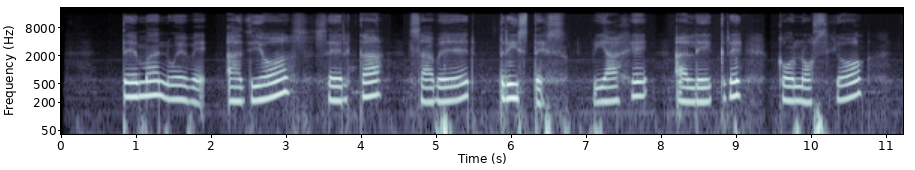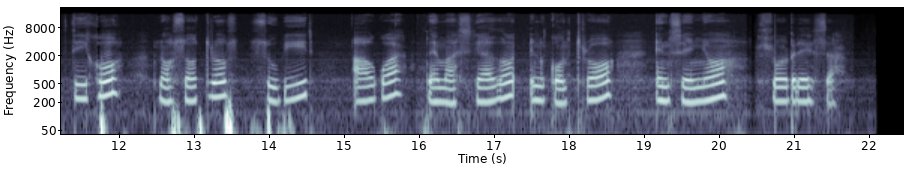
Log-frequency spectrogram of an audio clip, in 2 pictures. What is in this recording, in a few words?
High Frequency Spanish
